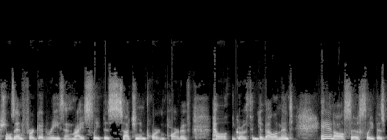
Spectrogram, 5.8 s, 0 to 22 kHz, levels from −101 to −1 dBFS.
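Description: Throughout the speech, the gain swings by around 20 dB, so the level sounds squashed and breathing. That gain pumping is likely a preamp set far too hot with a fast limiter clamping every peak. Right after "an important part of", at 3.29 to 3.38 s, the sound freezes and hangs for about 63 ms before carrying on from the same point. This short stall from a late packet happened because the jitter buffer ran dry and the receiver held the last sound until the packet arrived. Nothing is lost. Moments later, from 3.42 to 3.50 s, a held, fading fill bridges a gap, and the speech resumes about 80 ms further on. That burst of packet loss was concealed by extending the last sound and letting it decay, and the skipped audio never returns. At 3.52 to 3.56 s a brief smear marks a short concealed packet loss of about 20 ms, patched by continuing the preceding sound and blending back in. From 3.97 s to the end the audio turns rough and muffled: a call bitrate drop from 40 to 15 kbps forced the codec to quantise coarsely and trim the high frequencies.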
